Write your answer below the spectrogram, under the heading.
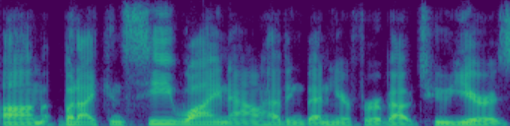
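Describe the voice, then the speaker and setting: A man with an American accent speaks at a moderate pace, his pitch medium. It is a plain, everyday voice. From US Midwest. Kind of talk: interview answer.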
